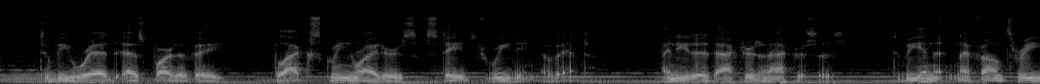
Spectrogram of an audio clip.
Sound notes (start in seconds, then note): none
